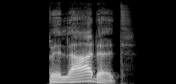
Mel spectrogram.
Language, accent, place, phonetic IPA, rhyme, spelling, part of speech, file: German, Germany, Berlin, [bəˈlaːdət], -aːdət, beladet, verb, De-beladet.ogg
- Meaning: inflection of beladen: 1. second-person plural present 2. second-person plural subjunctive I 3. plural imperative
